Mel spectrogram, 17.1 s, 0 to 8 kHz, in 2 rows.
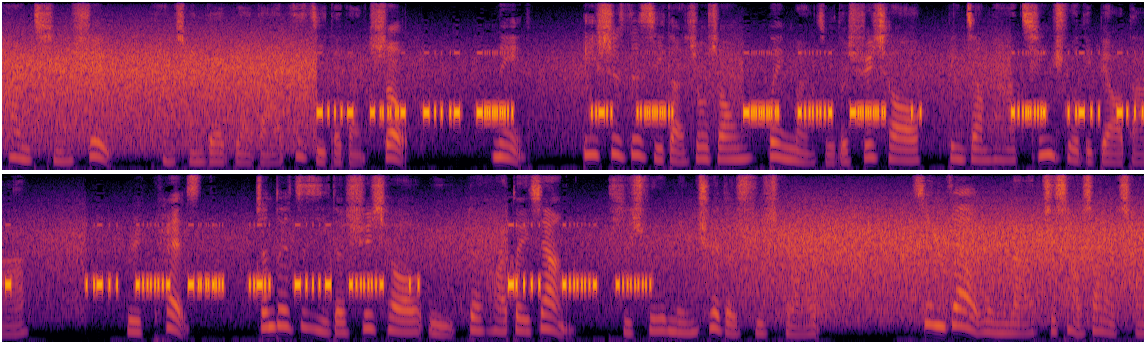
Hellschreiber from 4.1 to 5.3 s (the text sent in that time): IS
